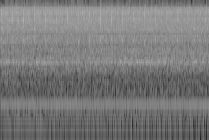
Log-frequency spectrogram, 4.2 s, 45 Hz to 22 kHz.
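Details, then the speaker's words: 2008 Ford F-150 5.4L 3V at idle, after the owner had already replaced the VCT solenoids, spark plugs and coils. Lopsided, dead-feeling V8 idle pulse. Cylinder misfire. "I defined a cylinder that's just a dead misfire even at idle especially at idle you want to go ahead start the vehicle off okay you make sure that's a rough idle deadness"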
